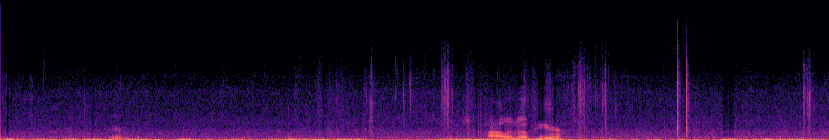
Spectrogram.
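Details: Winter inspection of a honey bee nuc with a yellow queen, eggs and brood in the top. A continuous low buzzing drone is heard throughout, with a short burst of human speech midway and scattered handling noises.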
